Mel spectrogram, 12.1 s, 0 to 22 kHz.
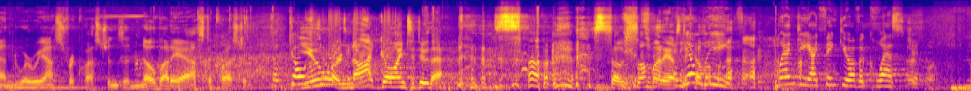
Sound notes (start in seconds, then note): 3.0 audience laughing; 5.5 laughing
